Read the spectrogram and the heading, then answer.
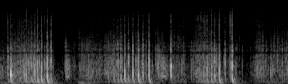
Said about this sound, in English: Fortunately, there are other ways to make snow sounds. To get a really good crunch, they'll scrunch up a bag of cornstarch.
